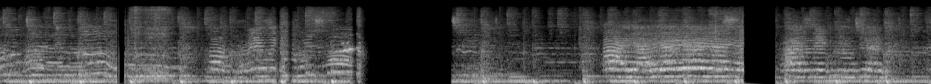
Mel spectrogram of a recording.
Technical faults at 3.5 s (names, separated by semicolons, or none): burst of packet loss; long network dropout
